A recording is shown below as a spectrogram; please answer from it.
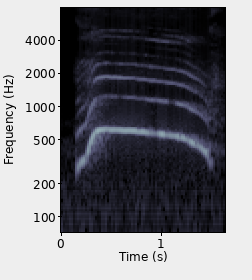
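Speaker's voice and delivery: high, loud horn-like woo; hooting horn call; moose horn call. A narrator's reading. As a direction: blast it out like a horn. A loud horn-like sound heard.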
